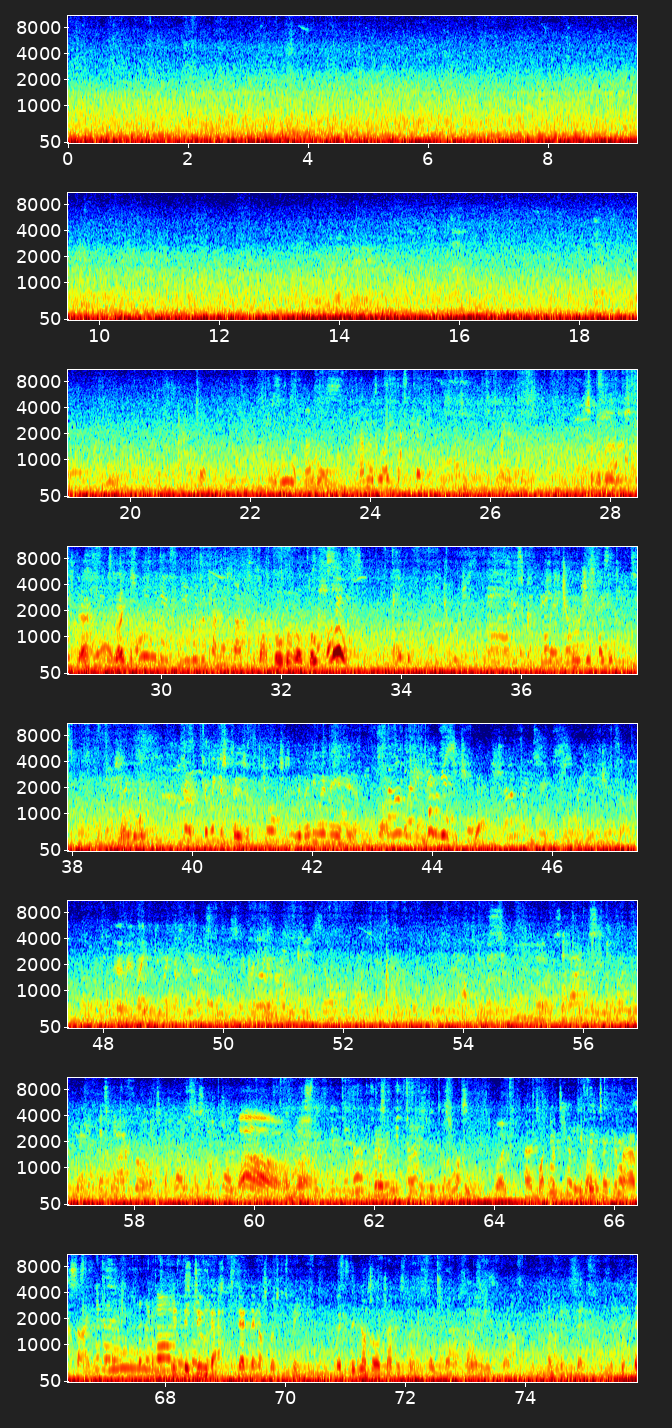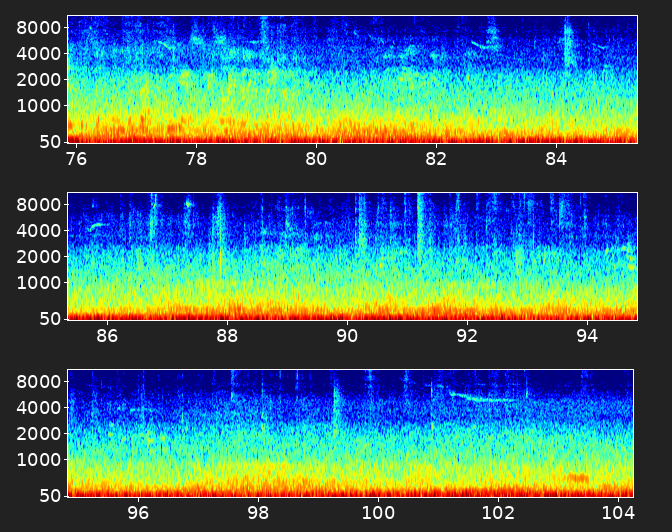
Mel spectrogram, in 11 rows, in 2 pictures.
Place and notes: Birdsong, wind in the surrounding trees, the rumble of traffic crossing the nearby toll bridge, trains passing along the mainline to London, aircraft and a group of ramblers (Spaced pair of Sennheiser 8020s on a SD MixPre6).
